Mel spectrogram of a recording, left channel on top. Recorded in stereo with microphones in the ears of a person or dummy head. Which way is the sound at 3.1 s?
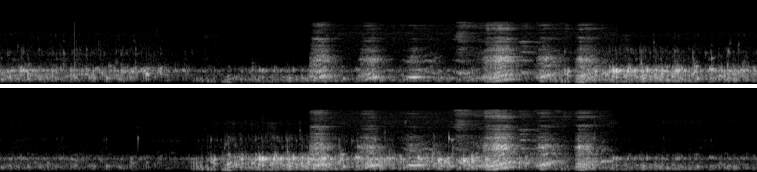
65° right (ahead or behind).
